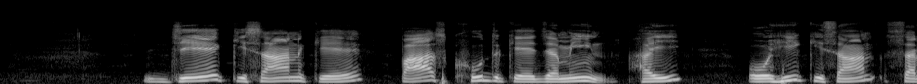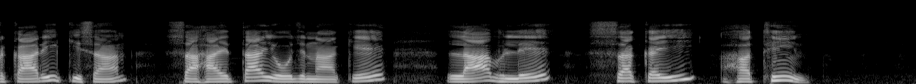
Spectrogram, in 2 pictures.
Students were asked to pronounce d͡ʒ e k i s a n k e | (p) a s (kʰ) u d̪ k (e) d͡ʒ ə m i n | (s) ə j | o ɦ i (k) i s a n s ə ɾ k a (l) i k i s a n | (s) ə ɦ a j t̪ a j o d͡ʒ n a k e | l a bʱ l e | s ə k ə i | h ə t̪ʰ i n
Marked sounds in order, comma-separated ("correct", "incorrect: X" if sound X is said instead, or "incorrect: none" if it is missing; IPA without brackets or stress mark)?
correct, correct, correct, incorrect: h, correct, incorrect: ɾ, correct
